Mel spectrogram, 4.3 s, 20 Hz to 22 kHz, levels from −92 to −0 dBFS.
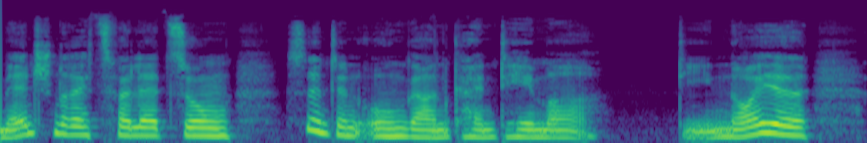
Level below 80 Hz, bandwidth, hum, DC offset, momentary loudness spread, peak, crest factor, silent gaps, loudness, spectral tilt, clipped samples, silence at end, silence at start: -64 dBFS; 14 kHz; none; under 0.1%; 11 LU; -6 dBFS; 16 dB; none; -23 LUFS; -6.5 dB/octave; under 0.1%; 0.3 s; 0 s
